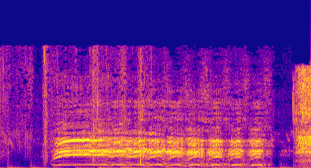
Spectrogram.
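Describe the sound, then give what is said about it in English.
A horse lets out a long, loud whinny while its hooves clop in a steady, quick rhythm underneath, ending with a short burst of noise. “She mounted a horse and rode from camp to camp and station to station, recruiting rebels.”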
